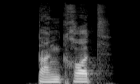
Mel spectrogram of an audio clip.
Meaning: bankrupt
- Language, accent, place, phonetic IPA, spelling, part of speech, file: German, Germany, Berlin, [baŋˈkʁɔt], bankrott, adjective, De-bankrott.ogg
